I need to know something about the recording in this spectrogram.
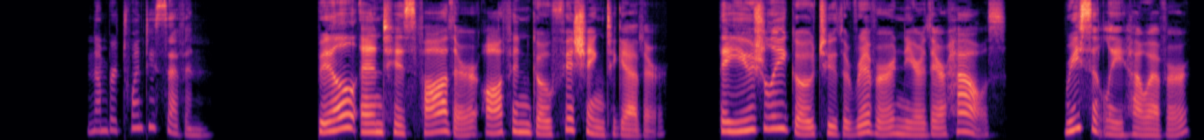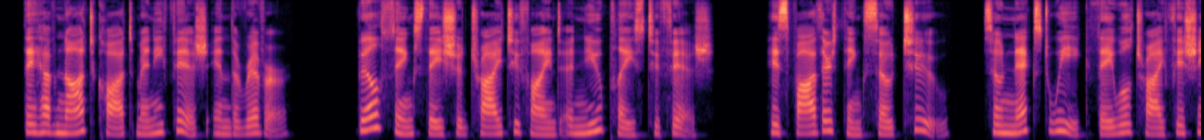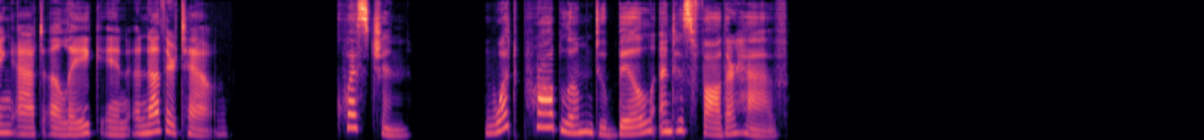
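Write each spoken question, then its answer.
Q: What problem do Bill and his father have?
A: They have not caught many fish in the river.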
